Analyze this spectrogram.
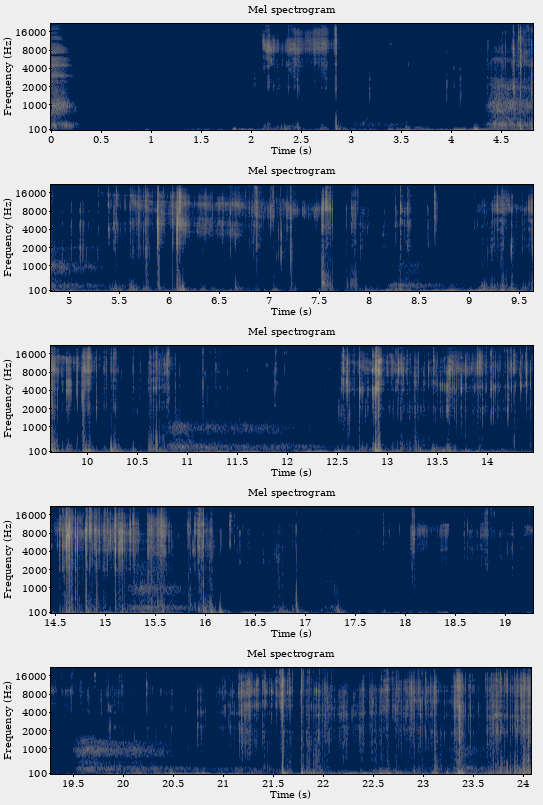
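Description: Shell and thin membrane being peeled from a boiled egg: irregular bursts of crackling, crinkly tearing and soft rustling, broken by brief silent pauses, with no voices.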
